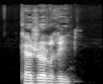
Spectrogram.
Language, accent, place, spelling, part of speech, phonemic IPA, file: French, France, Lyon, cajolerie, noun, /ka.ʒɔl.ʁi/, LL-Q150 (fra)-cajolerie.wav
- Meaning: 1. cuddling, hugging 2. cajolery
